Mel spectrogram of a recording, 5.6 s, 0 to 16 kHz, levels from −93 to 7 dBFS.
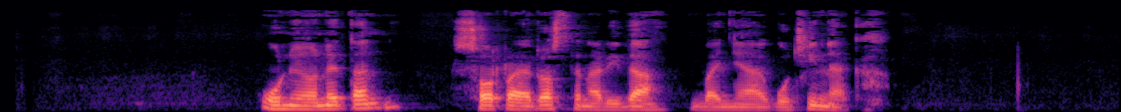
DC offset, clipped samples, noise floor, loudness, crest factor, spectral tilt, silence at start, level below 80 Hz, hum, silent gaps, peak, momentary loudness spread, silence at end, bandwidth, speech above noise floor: under 0.1%; under 0.1%; -73 dBFS; -21 LUFS; 20 dB; -5.5 dB/octave; 1.3 s; -56 dBFS; none; none; -4 dBFS; 10 LU; 1.2 s; 11.5 kHz; 52 dB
